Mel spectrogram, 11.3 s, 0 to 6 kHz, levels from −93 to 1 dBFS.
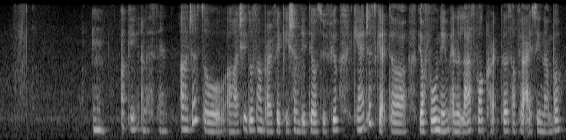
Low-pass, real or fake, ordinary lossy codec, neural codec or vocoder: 5.4 kHz; real; none; none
